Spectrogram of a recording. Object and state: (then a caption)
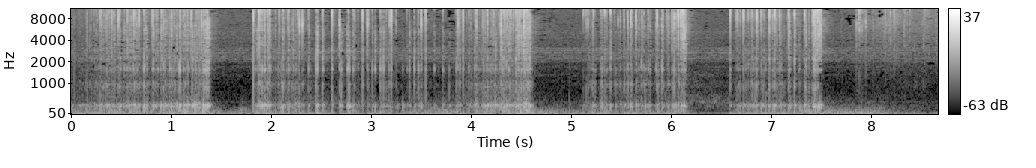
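Nails scratching and tapping a metal microphone mesh grille. Long acrylic nails rapidly scratch and tap the hollow metal mesh grille of a cream-colored Blue Yeti-style USB microphone. The result is dense, scratchy rasping with quick taps and a heavy low-end rumble. The bursts are broken by brief quiet pauses near 1.5, 4.7 and 6.3 seconds.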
